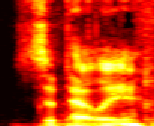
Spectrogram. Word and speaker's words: Zeppeli: Zeppeli.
